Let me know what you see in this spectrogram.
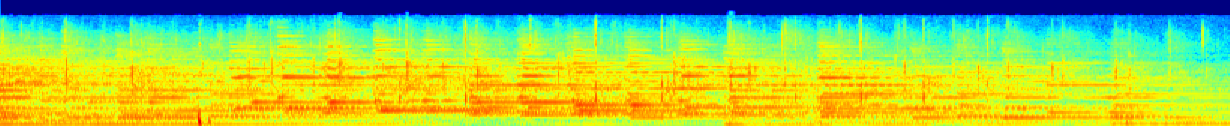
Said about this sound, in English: As we're seated, let's clap our hands and give a great shout of praise to the Lord.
